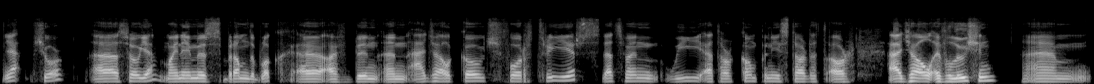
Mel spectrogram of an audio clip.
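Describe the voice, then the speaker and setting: A Belgian agile coach, a native Dutch speaker with a West Flemish accent, talks about his work as an interview guest, telling relaxed, self-deprecating stories with many restarts. His medium-pitched voice is gravelly and creaky, a little slow. The recording is dry and close, like a video call.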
